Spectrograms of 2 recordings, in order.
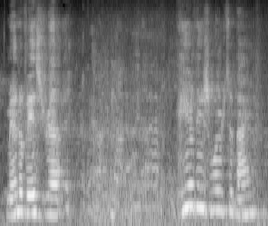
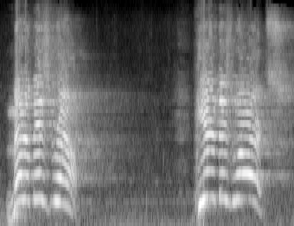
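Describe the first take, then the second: First: It is said softly and calmly. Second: It is said loudly and forcefully.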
